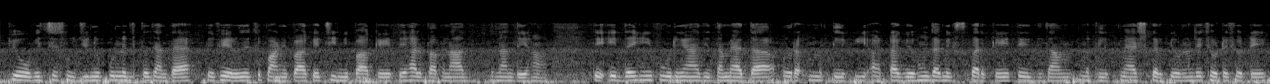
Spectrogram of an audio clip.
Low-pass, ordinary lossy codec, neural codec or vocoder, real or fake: 7.2 kHz; none; none; real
